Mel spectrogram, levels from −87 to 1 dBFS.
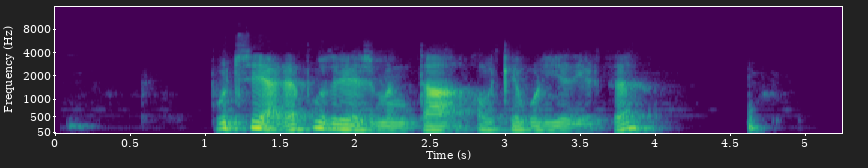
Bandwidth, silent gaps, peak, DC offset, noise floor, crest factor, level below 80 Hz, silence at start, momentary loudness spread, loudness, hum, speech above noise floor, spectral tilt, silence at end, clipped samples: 4.5 kHz; none; -6 dBFS; under 0.1%; -74 dBFS; 20 dB; -66 dBFS; 1.1 s; 19 LU; -23 LUFS; none; 52 dB; -10 dB/octave; 0.55 s; under 0.1%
